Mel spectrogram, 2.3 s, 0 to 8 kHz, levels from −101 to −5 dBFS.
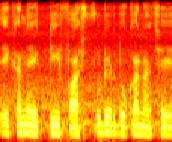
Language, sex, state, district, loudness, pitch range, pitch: Bengali, male, West Bengal, Alipurduar, -19 LUFS, 115-135 Hz, 125 Hz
